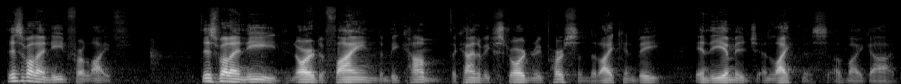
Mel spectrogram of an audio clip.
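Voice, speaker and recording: A man giving an interactive lecture to a gathered audience, preacherly and rhythmic, with slow dramatic pauses and sudden rises, putting questions to the room. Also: on the low side. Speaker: guest professor and speaker.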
